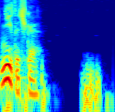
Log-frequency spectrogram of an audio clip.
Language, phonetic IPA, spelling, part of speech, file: Russian, [ˈnʲitət͡ɕkə], ниточка, noun, Ru-ниточка.ogg
- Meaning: diminutive of нить (nitʹ), diminutive of ни́тка (nítka): (short or thin) thread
